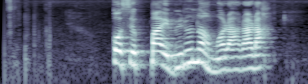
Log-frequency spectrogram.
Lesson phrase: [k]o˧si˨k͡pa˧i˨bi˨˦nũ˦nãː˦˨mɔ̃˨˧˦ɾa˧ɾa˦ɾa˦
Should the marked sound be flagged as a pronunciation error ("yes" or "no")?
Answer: no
